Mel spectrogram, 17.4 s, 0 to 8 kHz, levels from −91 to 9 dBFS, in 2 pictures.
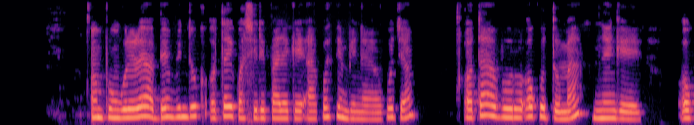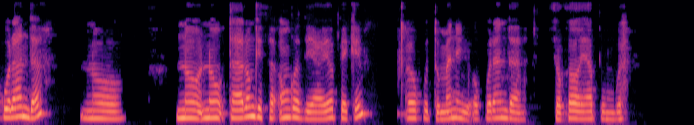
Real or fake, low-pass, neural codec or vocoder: real; 7.2 kHz; none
